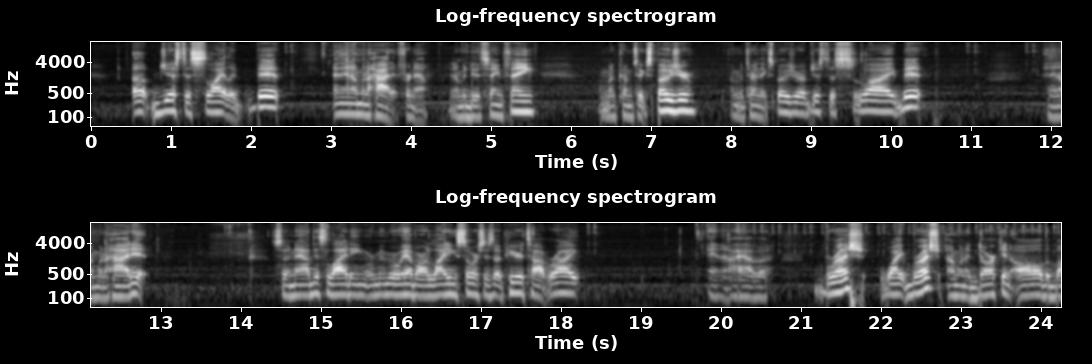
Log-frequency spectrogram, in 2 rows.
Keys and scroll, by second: 3.1 ctrl+i, 12.2 ctrl+i.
